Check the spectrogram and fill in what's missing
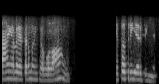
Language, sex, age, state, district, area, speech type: Tamil, female, 30-45, Tamil Nadu, Pudukkottai, urban, conversation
